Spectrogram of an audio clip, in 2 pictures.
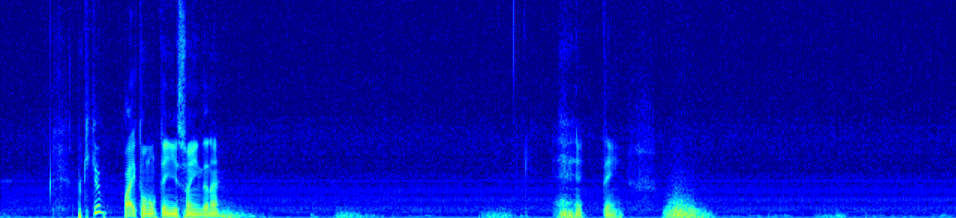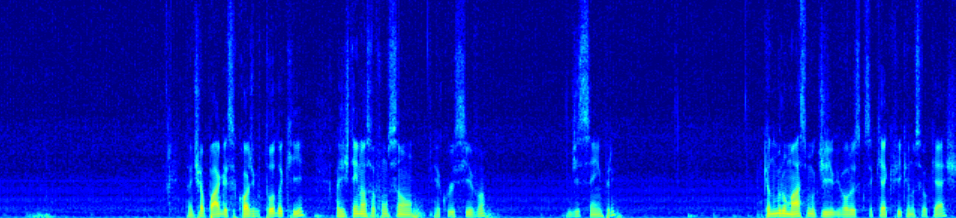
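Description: A man speaks calmly through a microphone in a large hall, with pauses.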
